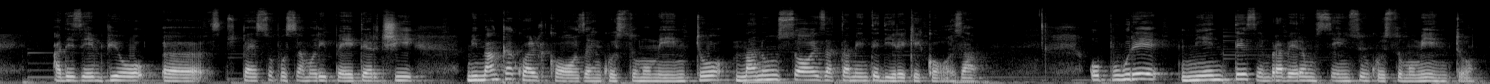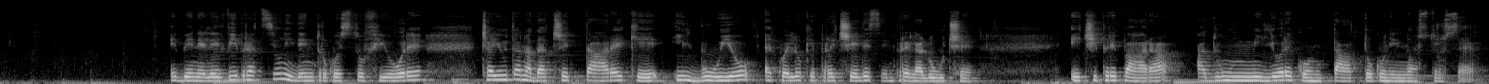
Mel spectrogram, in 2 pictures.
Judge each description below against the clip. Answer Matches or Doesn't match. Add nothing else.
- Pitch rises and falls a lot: Doesn't match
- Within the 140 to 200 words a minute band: Doesn't match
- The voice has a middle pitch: Matches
